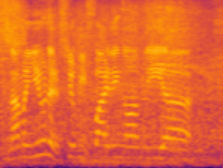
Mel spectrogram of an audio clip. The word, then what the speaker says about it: Namajunas: How do we pronounce that one? Namajunas? Namajunas.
